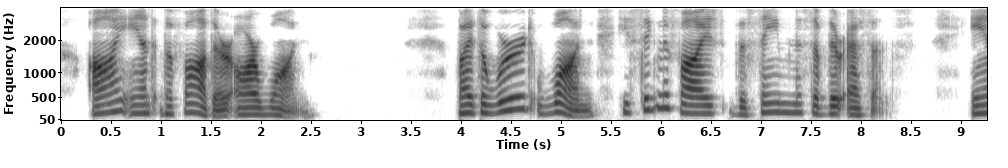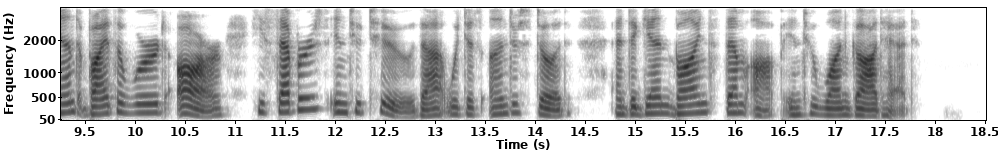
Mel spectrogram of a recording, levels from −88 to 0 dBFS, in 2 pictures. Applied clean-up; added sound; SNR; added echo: none; none; none; none.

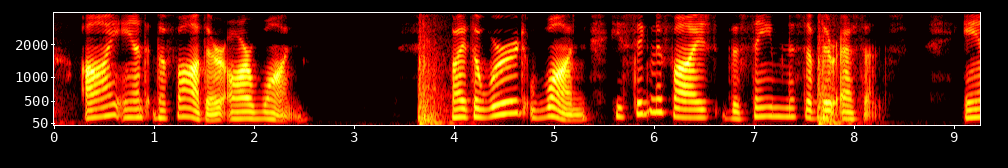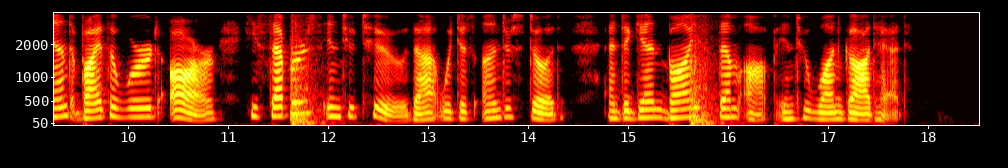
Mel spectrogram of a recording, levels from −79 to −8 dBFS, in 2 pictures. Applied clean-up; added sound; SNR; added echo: none; Slam / Car; 18 dB; none.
